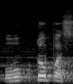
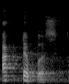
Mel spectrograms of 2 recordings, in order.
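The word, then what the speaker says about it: octopus: आप याद रखें कि इसकी जो प्रोनाउंसिएशन है ये ओक्टोपस नहीं है, इसको हम प्रोनाउंस कर रहे हैं ऑक्टोपस, इसलिए यहाँ पर इसको बोलेंगे हम शॉर्ट वावल।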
